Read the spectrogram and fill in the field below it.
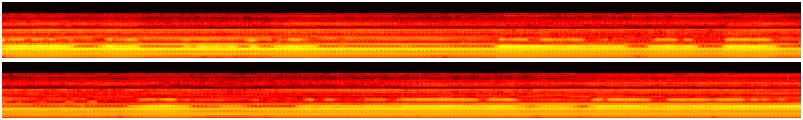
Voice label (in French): "aaa", Voyelles; TEACH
